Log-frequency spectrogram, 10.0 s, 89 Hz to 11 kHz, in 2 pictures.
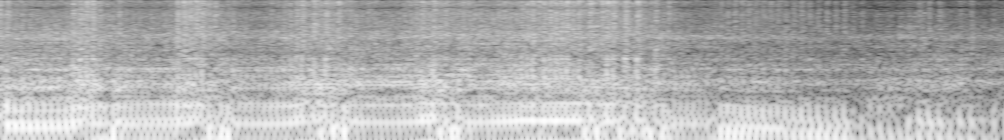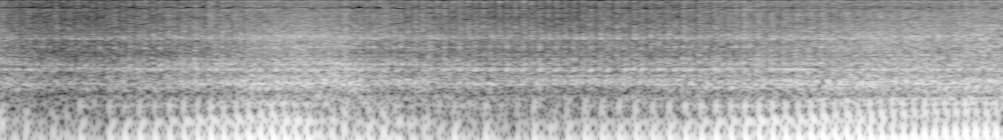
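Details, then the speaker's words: Briggs & Stratton engine, believed 16.5 hp, freshly swapped into a Craftsman LT1000 mower (replacing a 17.5 hp OHV Briggs), old carburetor fitted, choked start: small single fires up, surges a bit, settles into steady thumping run, no knock; runs normally, sounds better than the old engine. "Don't sound as bad as the old one either. Ah, it works too."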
